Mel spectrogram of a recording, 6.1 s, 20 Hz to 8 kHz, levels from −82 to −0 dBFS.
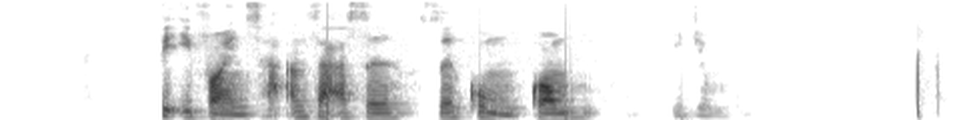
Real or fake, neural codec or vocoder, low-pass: real; none; 7.2 kHz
